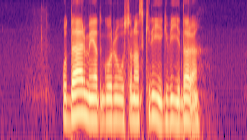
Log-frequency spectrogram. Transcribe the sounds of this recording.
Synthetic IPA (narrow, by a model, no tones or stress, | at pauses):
ɔd̪æːɾmeːd̪ɡoːɾːuːsʊɳaskʰɾiːɡviːd̪aɾə̰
